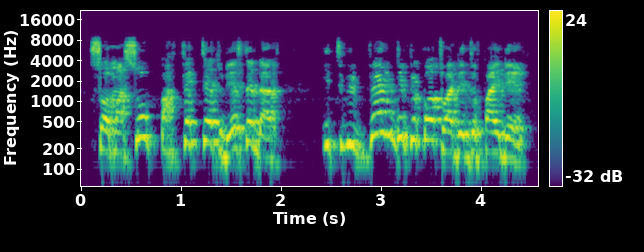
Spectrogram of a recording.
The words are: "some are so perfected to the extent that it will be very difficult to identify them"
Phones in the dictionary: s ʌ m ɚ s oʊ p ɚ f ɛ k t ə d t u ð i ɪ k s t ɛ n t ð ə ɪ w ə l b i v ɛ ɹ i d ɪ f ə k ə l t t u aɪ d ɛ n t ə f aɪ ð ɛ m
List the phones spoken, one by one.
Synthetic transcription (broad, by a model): s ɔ m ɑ s oʊ p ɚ f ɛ k t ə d t u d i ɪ s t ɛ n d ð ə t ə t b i v ɛ ɹ i d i f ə k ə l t t u aɪ d ɛ n t ə f aɪ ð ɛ m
